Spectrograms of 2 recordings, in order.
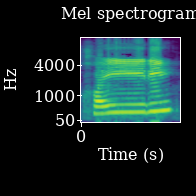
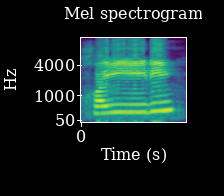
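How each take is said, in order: The two takes are said the same way.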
